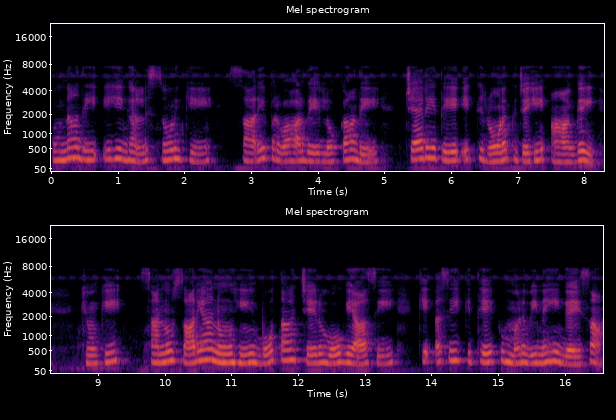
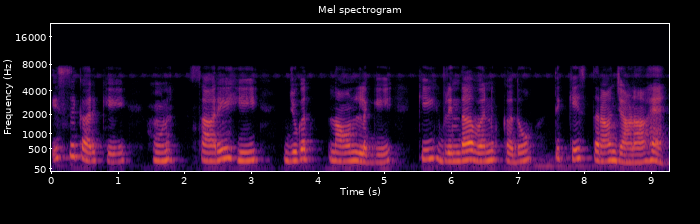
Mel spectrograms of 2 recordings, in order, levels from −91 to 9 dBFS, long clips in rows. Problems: none marked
